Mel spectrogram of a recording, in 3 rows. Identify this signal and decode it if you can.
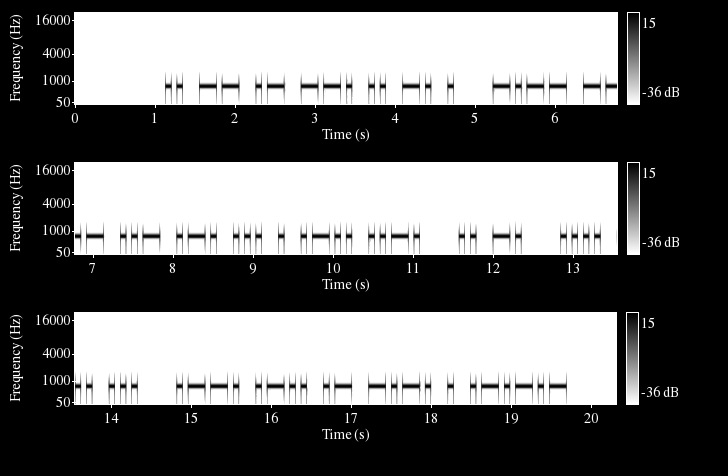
Morse code, heard as a keyed tone, about 17 wpm, 700 Hz. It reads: IMAGINE YOURSELF IN HIS PLACE.
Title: Sentences from Top 1400 Words 17wpm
